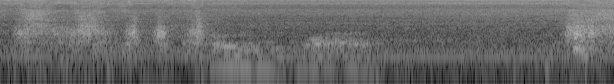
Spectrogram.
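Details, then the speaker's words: Quick Mill Silvano Evo espresso machine after pump replacement, warmed up to temperature: strong, steady high-pitched steam wand hiss with even pressure; steam wand flowing normally. "Okay, now that the machine is up to temperature, we can now start testing the steamer, and as you can hear and see, excellent steam coming out of this machine. Great pressure, excellent temperature,"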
